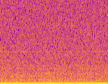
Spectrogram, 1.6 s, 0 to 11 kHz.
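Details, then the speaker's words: Canadian General Electric Model A55Z radio, powered up with antenna ground not connected: only a steady low thundering hum under faint hiss, no stations or audio; radio not working. "I don't hear any radio activity yet I I don't have the antenna ground connected that should put a stronger signal onto the antenna"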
